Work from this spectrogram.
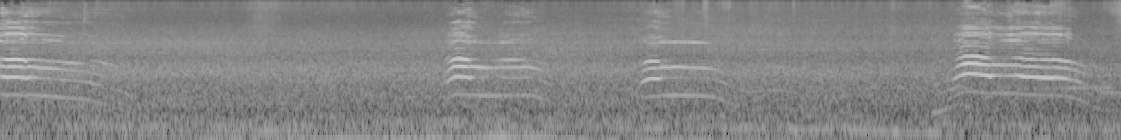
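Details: Hungry stray cats on an Istanbul street in Turkey, meowing for food as they eat. Four drawn-out, falling meows come every two to three seconds over a constant low background rumble.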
